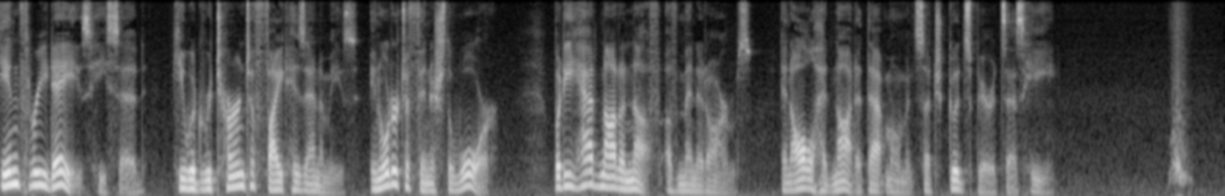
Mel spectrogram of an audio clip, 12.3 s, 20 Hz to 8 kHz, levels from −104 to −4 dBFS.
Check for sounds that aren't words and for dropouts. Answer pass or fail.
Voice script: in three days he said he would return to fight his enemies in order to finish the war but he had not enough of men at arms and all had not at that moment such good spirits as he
fail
